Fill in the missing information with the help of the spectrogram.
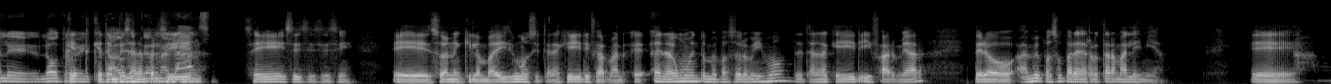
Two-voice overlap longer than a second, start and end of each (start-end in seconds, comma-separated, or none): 0.6-2.1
